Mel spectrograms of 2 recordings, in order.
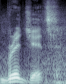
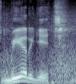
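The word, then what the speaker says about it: Birgitt: a German name and it's spelled b i r g i t t so it's not Bridget which would be easy right it's beit and we went to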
